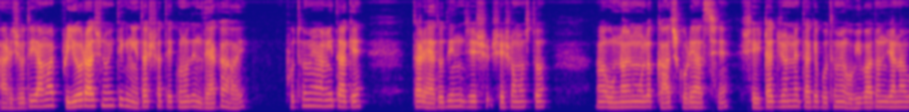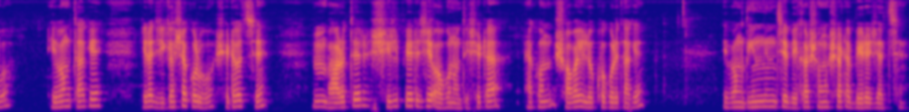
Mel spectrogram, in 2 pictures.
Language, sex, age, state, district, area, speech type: Bengali, male, 18-30, West Bengal, North 24 Parganas, urban, spontaneous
